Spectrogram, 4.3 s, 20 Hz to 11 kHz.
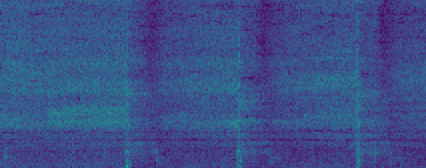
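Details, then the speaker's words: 200-4R automatic transmission being rebuilt for a 1932 Ford: air pressure check of the clutch pack after clearances were checked within spec. Steady air hiss with a dull thump each time air applies and no leak roar, so the clutches lock properly. "they lock that means you're perfect thank you very much that means our clutches are working just fine with just simple air pressure"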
